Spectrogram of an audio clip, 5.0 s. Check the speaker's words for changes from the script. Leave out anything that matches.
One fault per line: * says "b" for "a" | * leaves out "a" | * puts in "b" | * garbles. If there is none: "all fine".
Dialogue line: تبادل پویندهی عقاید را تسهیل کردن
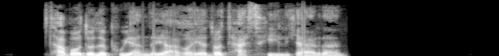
all fine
